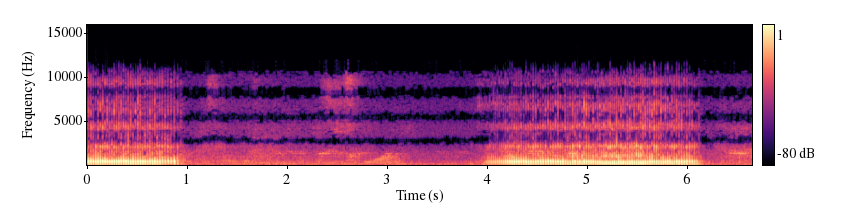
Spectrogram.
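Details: Elderly man (grandpa), very tired, snoring in sleep: two loud, rough, buzzing snores separated by a quieter out-breath, about a four-second breathing cycle.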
